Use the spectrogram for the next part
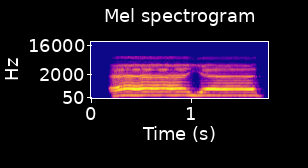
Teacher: Ayatihi. Then you have to obviously stretch this ya with the, because there's a sign of mad. So you stretch that between 4 to 6 seconds. Ayatihi, if they both have the sign of mad.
